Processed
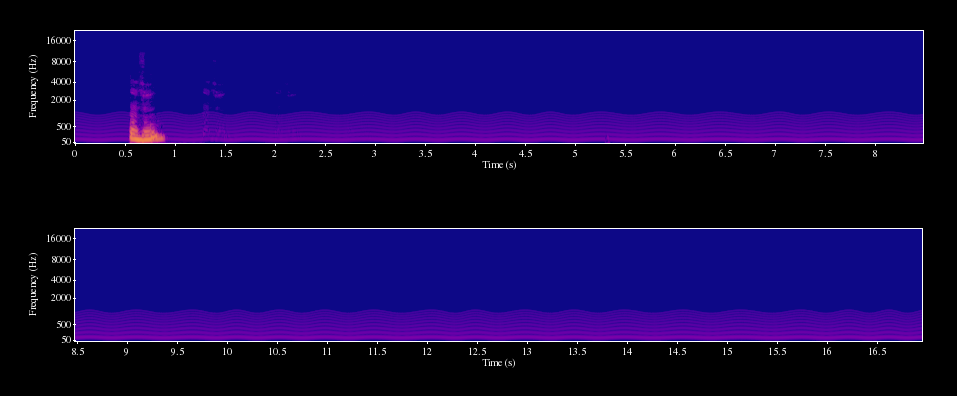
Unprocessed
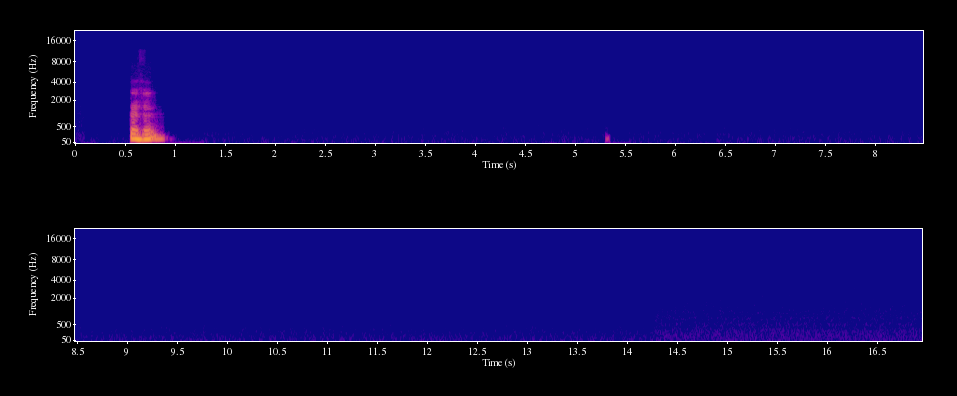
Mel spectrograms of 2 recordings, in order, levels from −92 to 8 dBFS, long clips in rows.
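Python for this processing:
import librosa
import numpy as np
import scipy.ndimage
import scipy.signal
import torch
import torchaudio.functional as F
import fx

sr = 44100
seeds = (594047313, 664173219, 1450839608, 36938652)

p1 = fx.bin_expand(x, sr, power=1.5)
p2 = fx.over_compress(p1, sr, threshold_db=-25.0, ratio=-0.5)
p3 = p1 + (p2 * librosa.db_to_amplitude(0.5))
p4 = fx.band_shelf(p3, sr, hz=1500.0, db=-12.5, octaves=1.7)
p5 = fx.dmg_buzz(p4, sr, base_hz=120.0, harmonics=9, level_db=-61.0, tilt_db=-4, odd_only=False)
p6 = fx.wow_flutter(p5, sr, seeds[0], rate_hz=2.1, depth_cents=140.0)
p7 = p6 + fx.echo_wet_highpass(p6, sr, ms=723, feedback_pct=33, hz=2000.0, wet_db=-10.5, dry=0)
y = p7 * librosa.db_to_amplitude(-8.0)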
